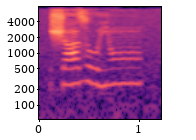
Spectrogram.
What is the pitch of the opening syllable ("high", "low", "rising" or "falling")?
rising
